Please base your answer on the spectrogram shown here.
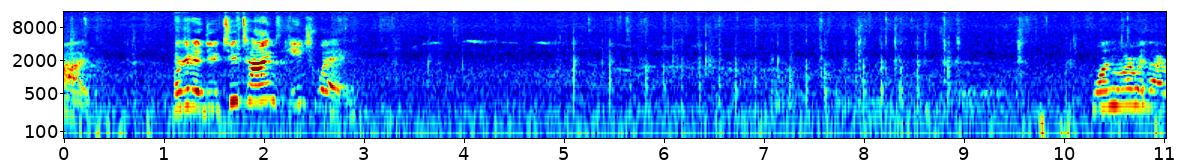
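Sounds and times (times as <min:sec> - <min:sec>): sneaker footsteps on concrete: 0:02.8 - 0:11.0.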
